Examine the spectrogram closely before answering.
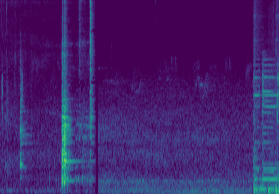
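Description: Metal lid of a small portable charcoal grill set down on the grill with a ringing clang about a second in, followed by a lighter clank. Then faint steady outdoor background, and guitar music starts near the end.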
